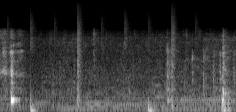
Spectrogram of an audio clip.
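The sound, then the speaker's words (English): A person drinks water: a few soft, low gulps at slow, irregular intervals, with small wet clicks of the mouth and throat in between. No one speaks. “Let me just get a quick water break because my throat is so dry.”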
